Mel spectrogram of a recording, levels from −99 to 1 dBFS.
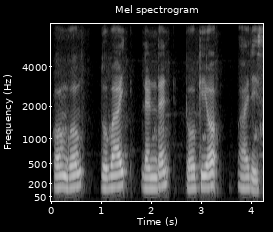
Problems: background sounds at intervals, low volume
